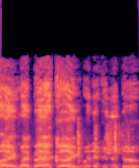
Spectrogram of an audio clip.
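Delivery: put-on whiny, very high elderly man voice.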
